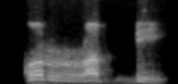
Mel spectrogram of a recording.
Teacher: the lam is very similar to the ra, and it has sukoon, so I merged it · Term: idgham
